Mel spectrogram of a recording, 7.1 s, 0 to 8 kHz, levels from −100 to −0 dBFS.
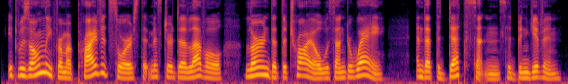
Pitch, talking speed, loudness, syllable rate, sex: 175 Hz, 220 wpm, -21 LUFS, 5.8 syllables/s, female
